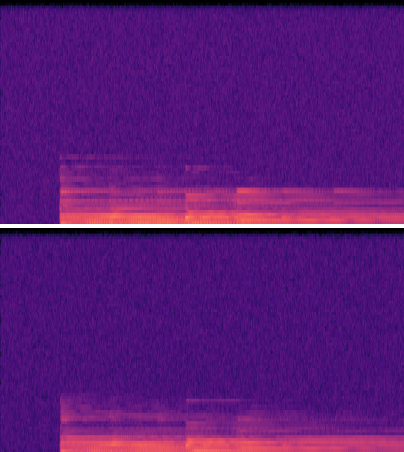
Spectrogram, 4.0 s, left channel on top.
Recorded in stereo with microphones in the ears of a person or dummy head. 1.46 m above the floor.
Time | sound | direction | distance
0.6 | a piano | 75° left (ahead or behind) | 3 m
